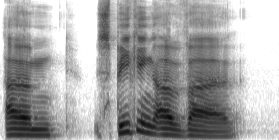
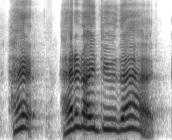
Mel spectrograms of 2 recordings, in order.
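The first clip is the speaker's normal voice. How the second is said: high-pitched retold protest; mock bewilderment; 12 semitones higher than usual. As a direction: play up baffled innocence, high voice. Retold protest to accusing mom.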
